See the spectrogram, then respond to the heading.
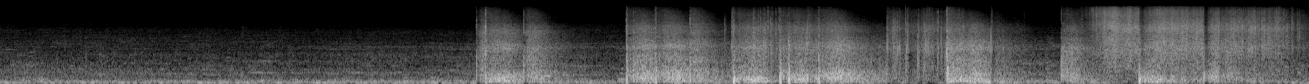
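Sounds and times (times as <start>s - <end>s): fireworks bursting and crackling: 4.7s - 13.0s.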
